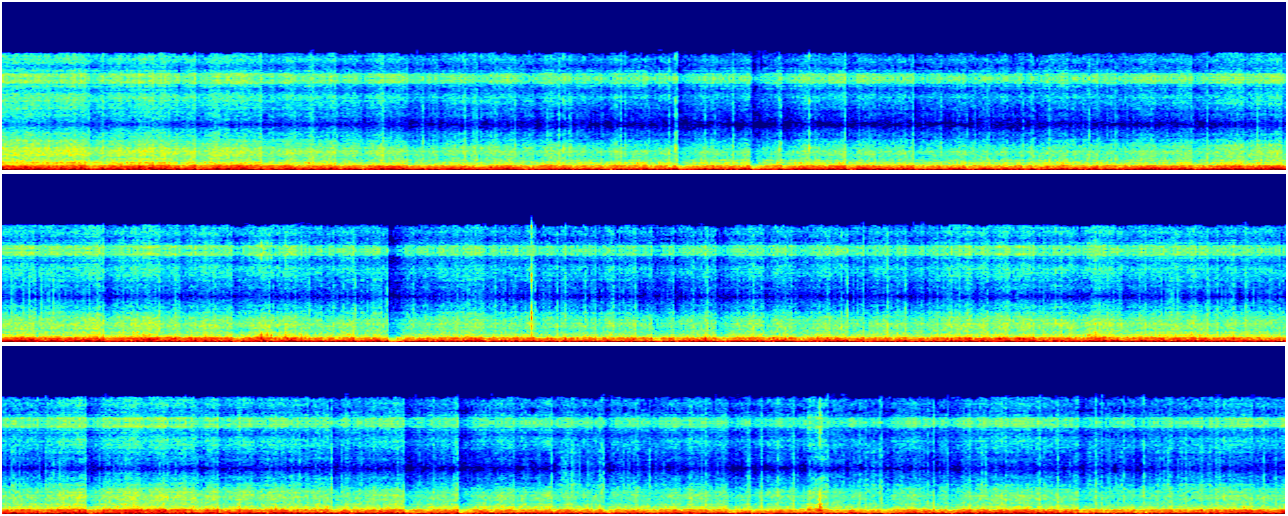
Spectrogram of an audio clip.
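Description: Porsche sports car's engine heard from inside the cabin while lapping a race circuit, loud and continuous with road noise, its pitch rising and falling as the driver accelerates and lifts.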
